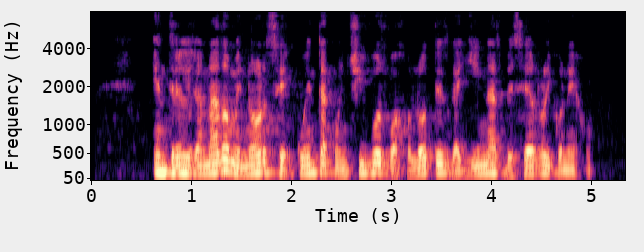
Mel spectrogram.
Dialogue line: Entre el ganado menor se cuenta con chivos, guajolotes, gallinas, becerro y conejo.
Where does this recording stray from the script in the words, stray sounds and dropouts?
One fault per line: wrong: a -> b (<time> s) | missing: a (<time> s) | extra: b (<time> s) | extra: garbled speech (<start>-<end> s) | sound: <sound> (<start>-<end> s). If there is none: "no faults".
no faults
